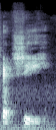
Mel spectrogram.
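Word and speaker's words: Cait Sith: Sith but not Ki I know it's pronounced K shei but but we don't give a I mean they call it k Sith and game I'm just going to go with that I know I'm just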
